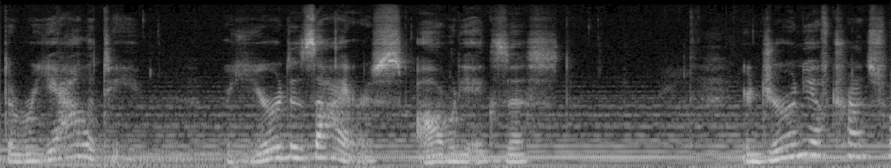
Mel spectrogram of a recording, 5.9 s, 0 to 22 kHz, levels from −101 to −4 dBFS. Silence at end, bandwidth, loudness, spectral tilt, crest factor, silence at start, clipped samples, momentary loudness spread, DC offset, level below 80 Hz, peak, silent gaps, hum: 0 s; 19 kHz; -33 LUFS; -5 dB/octave; 16 dB; 0 s; under 0.1%; 12 LU; under 0.1%; -50 dBFS; -16 dBFS; none; none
